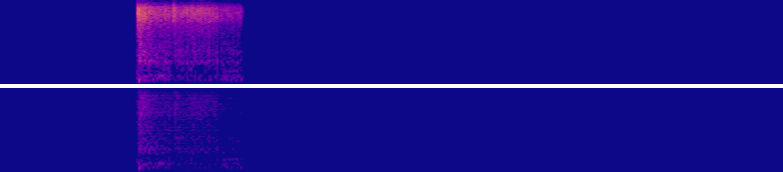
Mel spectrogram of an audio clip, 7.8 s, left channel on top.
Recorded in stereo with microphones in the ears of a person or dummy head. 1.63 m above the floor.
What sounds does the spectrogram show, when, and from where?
1.4 s frying: 85° left, 0.5 m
